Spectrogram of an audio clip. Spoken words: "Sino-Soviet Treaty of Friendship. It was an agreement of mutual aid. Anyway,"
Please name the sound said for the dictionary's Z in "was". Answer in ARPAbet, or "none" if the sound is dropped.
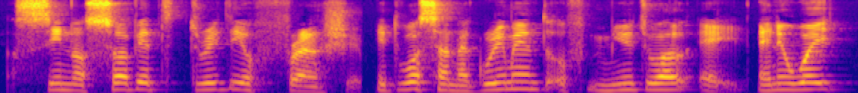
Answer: S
